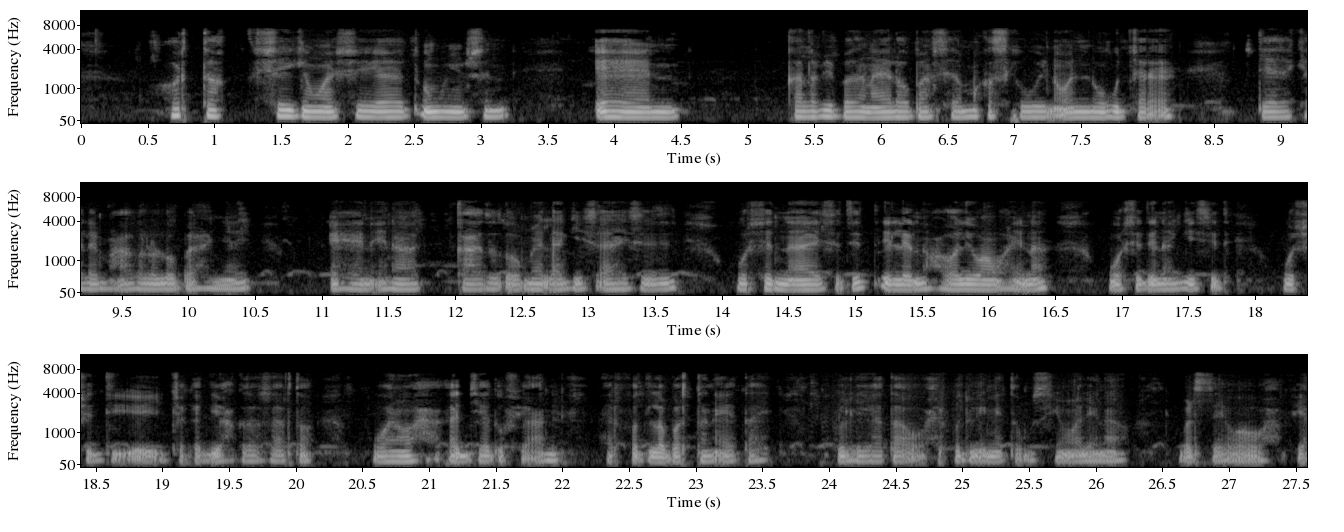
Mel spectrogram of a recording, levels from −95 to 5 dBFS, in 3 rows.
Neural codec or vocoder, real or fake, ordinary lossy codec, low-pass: none; real; MP3, 48 kbps; 7.2 kHz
